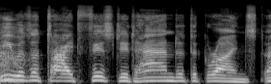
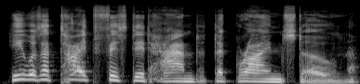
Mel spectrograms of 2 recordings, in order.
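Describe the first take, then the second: First: Higher, slow mock American accent; second stab at a bad American voice, pitched up; attempted American accent. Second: Slow, laboured mock American accent; badly faked American, drawn right out; attempted American accent. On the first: Host redoing his awful film impression, higher attempted American accent. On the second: Host quoting a film for the guessing game, attempted American accent. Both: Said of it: "supposed to be an American accent".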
